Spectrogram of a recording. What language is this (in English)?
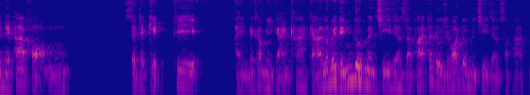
Thai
